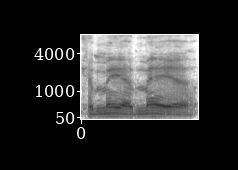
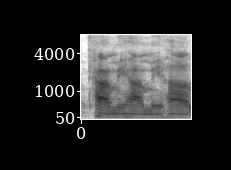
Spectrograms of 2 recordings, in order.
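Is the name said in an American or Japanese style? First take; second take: American; Japanese. First: The name is said with an American pronunciation. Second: The name is said with a Japanese pronunciation.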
